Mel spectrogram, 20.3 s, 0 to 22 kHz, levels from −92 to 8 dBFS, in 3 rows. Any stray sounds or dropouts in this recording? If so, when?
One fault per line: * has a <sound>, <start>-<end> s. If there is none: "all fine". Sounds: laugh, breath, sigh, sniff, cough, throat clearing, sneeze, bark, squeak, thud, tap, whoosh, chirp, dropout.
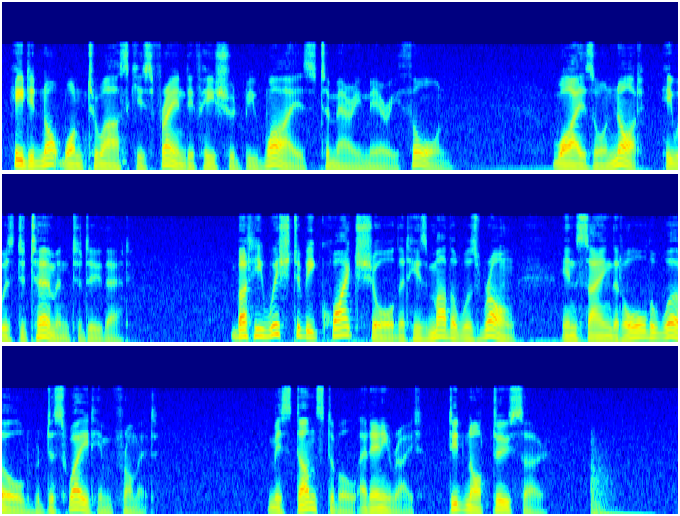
* has a thud, 19.4-20.1 s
